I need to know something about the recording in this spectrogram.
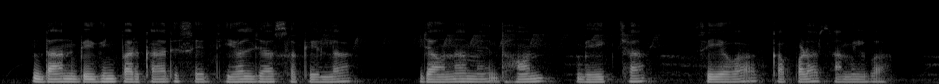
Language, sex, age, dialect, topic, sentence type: Bhojpuri, male, 18-24, Southern / Standard, banking, statement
